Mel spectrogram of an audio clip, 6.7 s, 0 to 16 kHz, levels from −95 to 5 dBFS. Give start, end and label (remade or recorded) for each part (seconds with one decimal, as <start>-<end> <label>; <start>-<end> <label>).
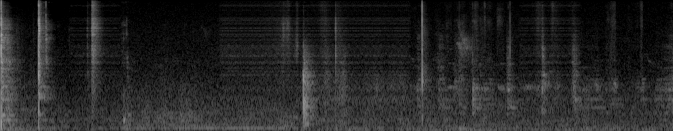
0.0-0.7 recorded; 0.7-1.2 remade; 1.2-2.2 recorded; 2.2-4.1 remade; 4.1-5.2 recorded; 5.2-5.8 remade; 5.8-6.7 recorded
